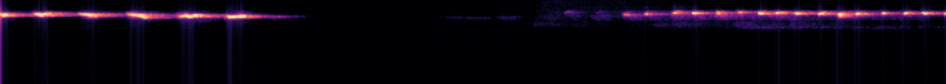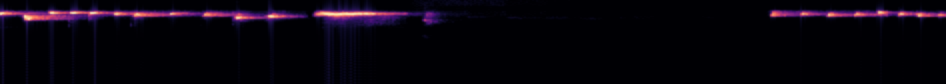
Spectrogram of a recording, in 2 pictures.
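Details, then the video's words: Sharp-voiced female jalak rio-rio starling: high rapid trills in bursts, a long chattering run of shrill pulses, brief louder notes and silent gaps between phrases. "Jalak RIo Rio Betina suara tajam"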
